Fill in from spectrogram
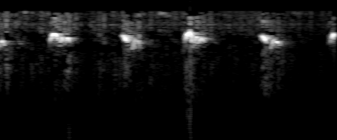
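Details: Song of the Ruby-crowned Tanager: about six crisp, downslurred chirps delivered every half second or so over a soft hissy backdrop.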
